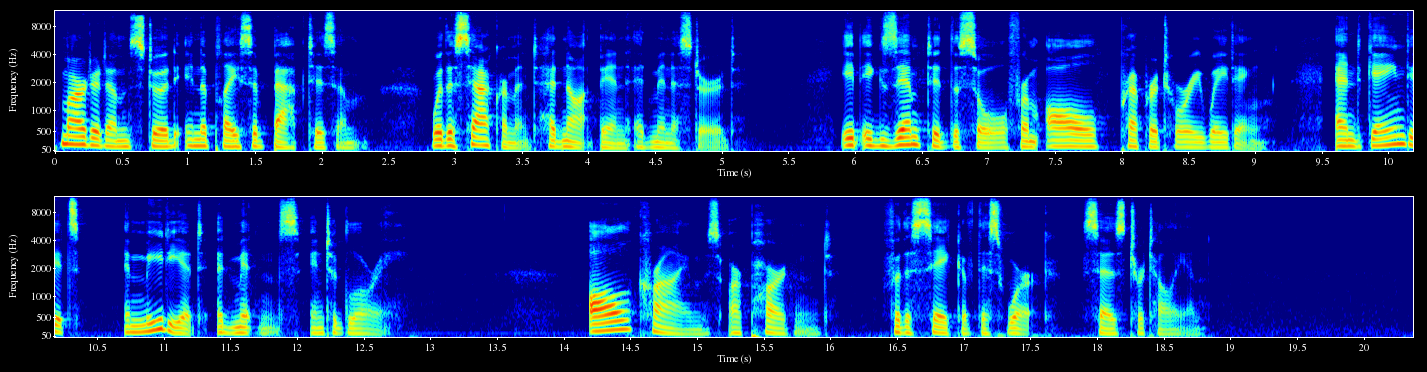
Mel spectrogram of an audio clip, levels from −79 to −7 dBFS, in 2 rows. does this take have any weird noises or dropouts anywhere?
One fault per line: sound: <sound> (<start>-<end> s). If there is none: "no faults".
no faults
